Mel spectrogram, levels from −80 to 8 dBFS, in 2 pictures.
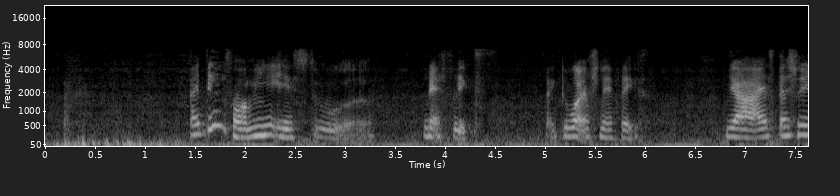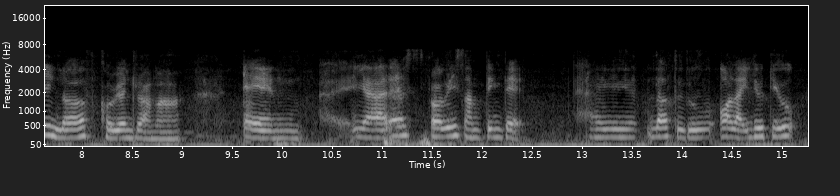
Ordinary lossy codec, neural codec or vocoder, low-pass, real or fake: Opus, 24 kbps; codec, 24 kHz, 3 kbps, HILCodec; 7.2 kHz; fake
